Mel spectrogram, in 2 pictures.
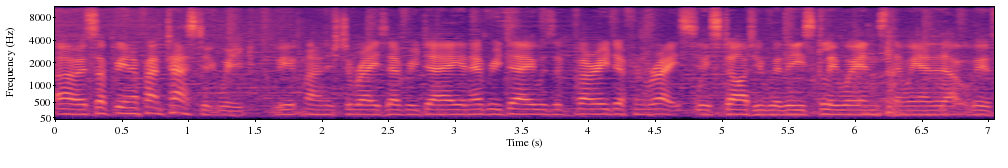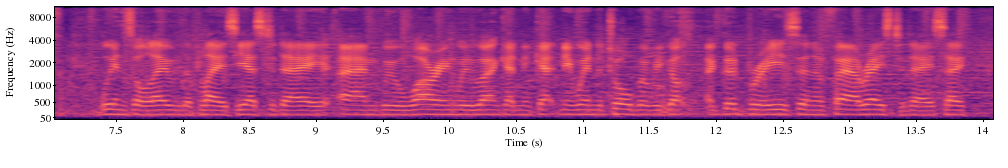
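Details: Adult male speaker; ordinary speech.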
